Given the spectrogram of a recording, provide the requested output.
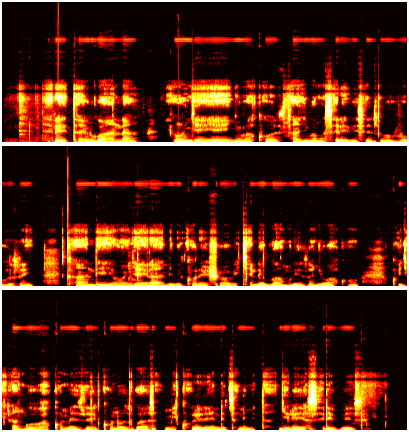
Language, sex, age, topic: Kinyarwanda, male, 18-24, health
